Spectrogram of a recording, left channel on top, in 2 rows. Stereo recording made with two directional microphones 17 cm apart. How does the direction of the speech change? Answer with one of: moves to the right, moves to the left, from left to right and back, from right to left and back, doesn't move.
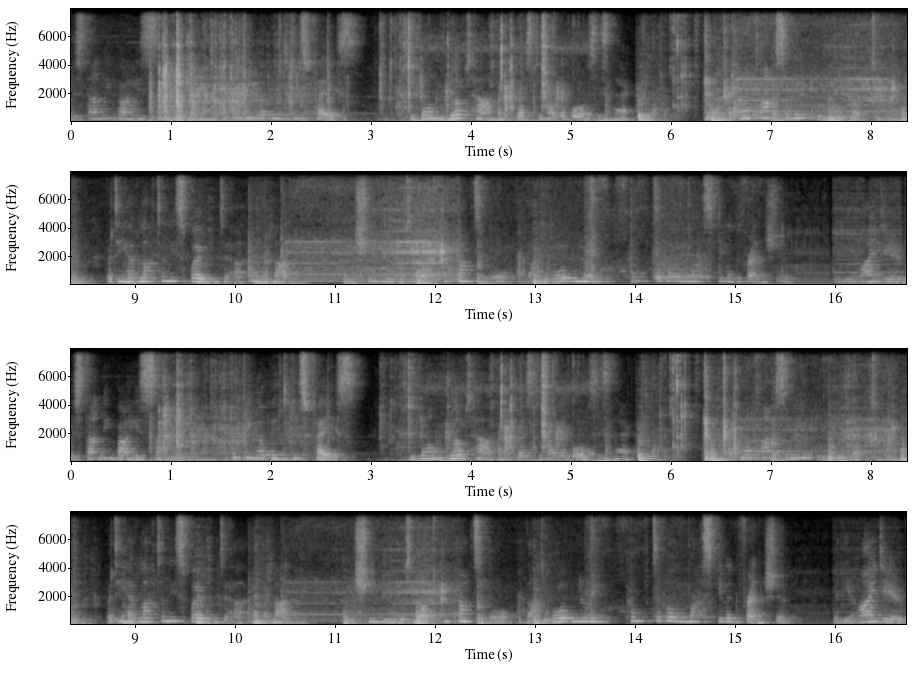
from right to left and back.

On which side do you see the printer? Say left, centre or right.
left.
